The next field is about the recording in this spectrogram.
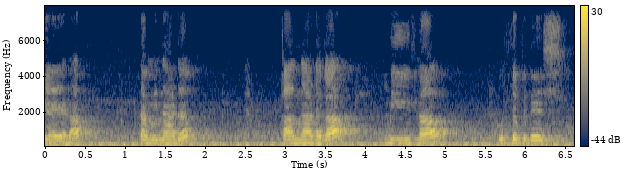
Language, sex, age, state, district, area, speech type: Malayalam, female, 18-30, Kerala, Ernakulam, rural, spontaneous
